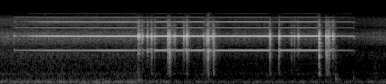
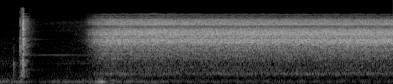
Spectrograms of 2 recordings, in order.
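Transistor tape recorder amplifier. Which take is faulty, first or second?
second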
